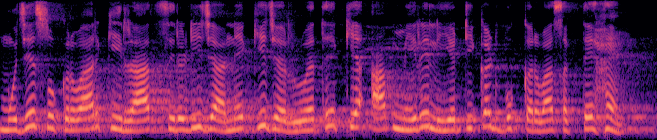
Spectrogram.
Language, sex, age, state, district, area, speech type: Hindi, female, 18-30, Uttar Pradesh, Mirzapur, rural, read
